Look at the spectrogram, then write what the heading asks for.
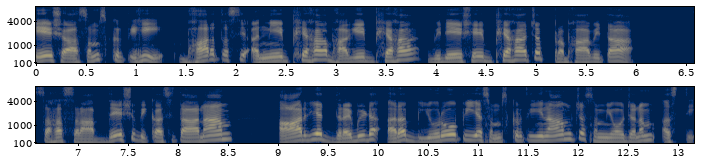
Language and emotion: Sanskrit, neutral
